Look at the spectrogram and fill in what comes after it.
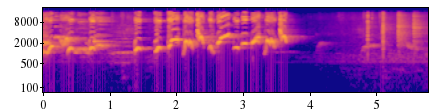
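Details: Pet white-rumped shama singing a training song meant to provoke other shamas: rapid run of loud varied whistles, upslurs and sharp notes for nearly four seconds, a brief pause, then softer chips and a few crisp notes.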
